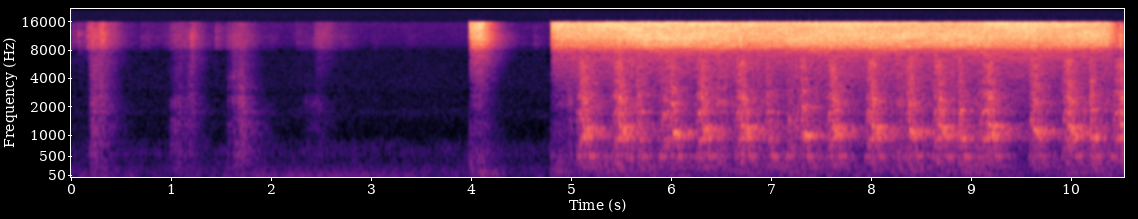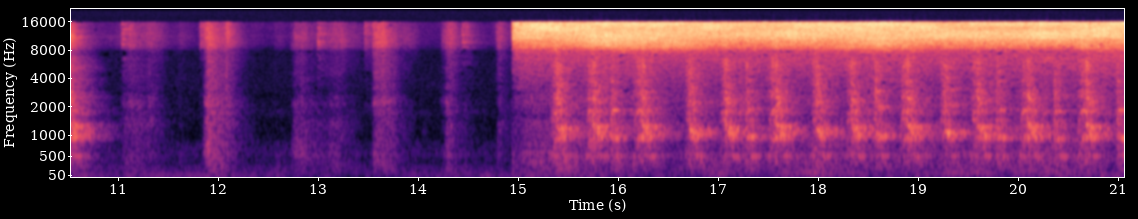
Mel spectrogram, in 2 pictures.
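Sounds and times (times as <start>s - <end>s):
paint spray gun hissing: 4.8s - 10.6s, 15.0s - 21.0s.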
